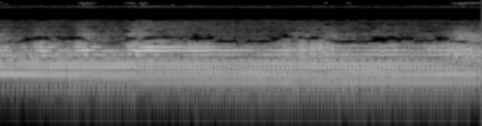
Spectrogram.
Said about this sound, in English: That is the bell, Conseil.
